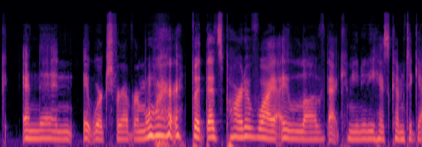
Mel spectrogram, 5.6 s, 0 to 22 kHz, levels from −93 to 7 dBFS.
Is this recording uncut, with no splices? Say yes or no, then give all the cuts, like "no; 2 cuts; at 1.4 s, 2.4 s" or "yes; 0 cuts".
no; 1 cut; at 4.3 s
